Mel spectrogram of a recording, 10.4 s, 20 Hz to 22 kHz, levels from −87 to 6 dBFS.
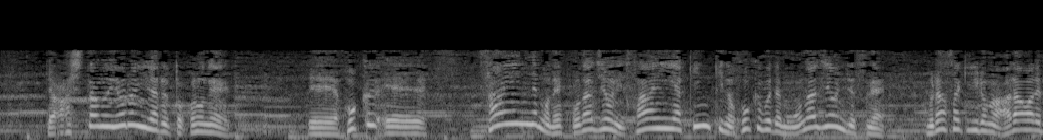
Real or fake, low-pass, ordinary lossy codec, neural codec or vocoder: fake; 7.2 kHz; MP3, 24 kbps; codec, 16 kHz, 8 kbps, FreqCodec, smaller model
